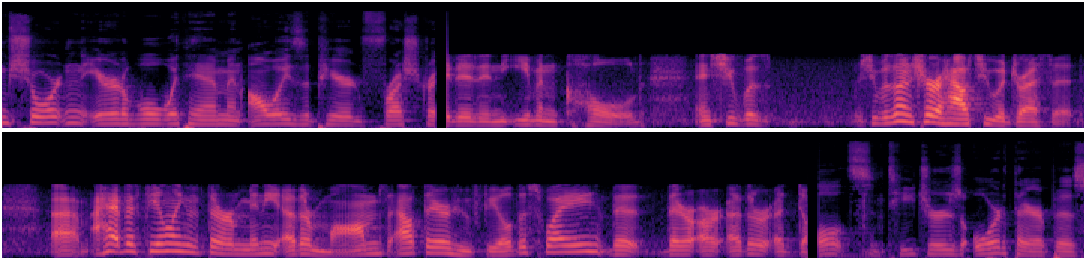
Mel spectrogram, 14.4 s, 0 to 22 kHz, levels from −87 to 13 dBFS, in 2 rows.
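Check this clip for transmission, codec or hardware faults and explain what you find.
One fault is present. Input switched to a poorer device, from 2.89 s to 12.66 s, just after "him and always appeared". The sound likely moves to a narrower-band microphone or headset call profile. After an 80 ms gap, the speech turns boxy, with nothing above 3.8 kHz. The level shifts by roughly 5 dB, and a new noise floor sits about 30 dB below the speech.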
